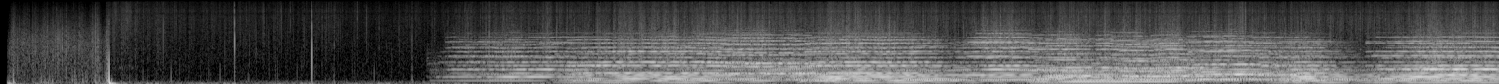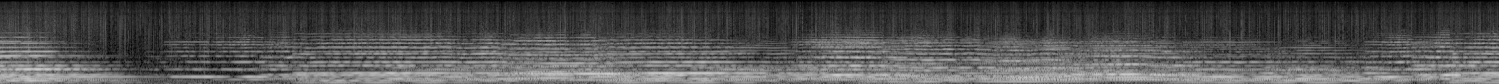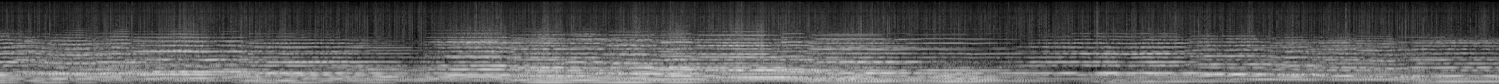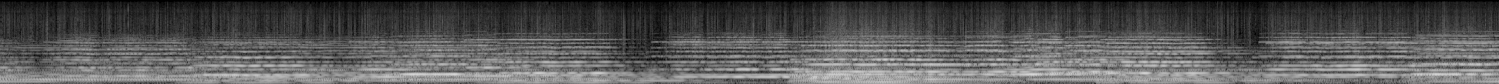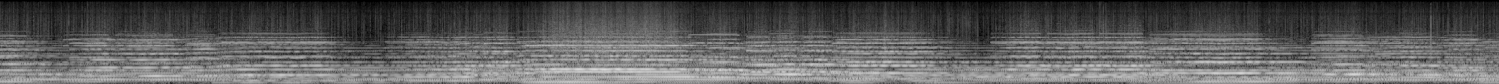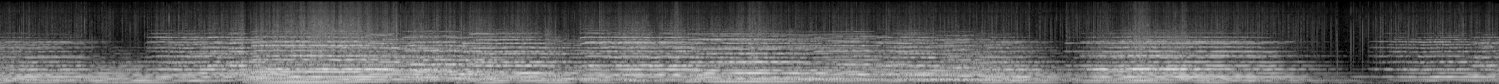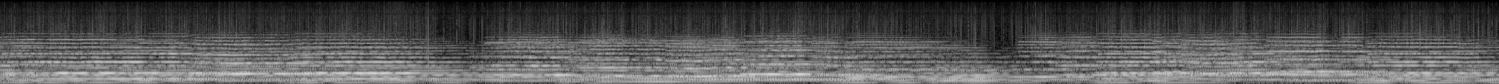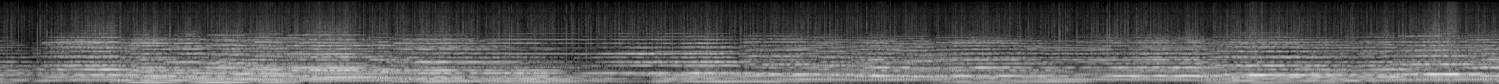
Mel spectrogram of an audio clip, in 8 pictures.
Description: Schellackplatte
Auffällig langsam : Leiern
[Berlin] (Aufnahmeort)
